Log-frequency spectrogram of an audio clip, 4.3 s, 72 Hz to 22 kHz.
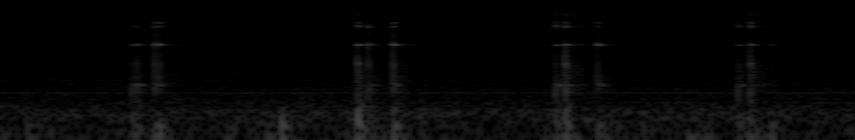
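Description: Fingernails tap a clear glass eyewash bottle that stands upright and is partly filled with liquid. The taps come in short clusters of bright, glassy clinks that ring near 3.4 kHz with high overtones and die away almost at once, over a low background hum.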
